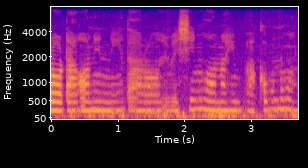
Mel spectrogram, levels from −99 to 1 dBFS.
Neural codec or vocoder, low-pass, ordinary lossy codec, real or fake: vocoder, 24 kHz, 100 mel bands, Vocos; 7.2 kHz; none; fake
